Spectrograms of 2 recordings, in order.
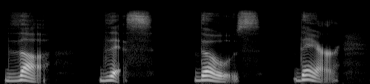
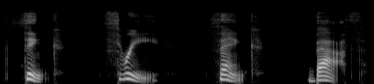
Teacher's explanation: So for both of them, your tongue goes between your teeth, right between your top and bottom teeth, just a little bit. But for the voiced TH, you turn your voice on. You feel a vibration here, the. And for the voiceless TH, you turn your voice off. It's just air, like a soft wind. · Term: TH sound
